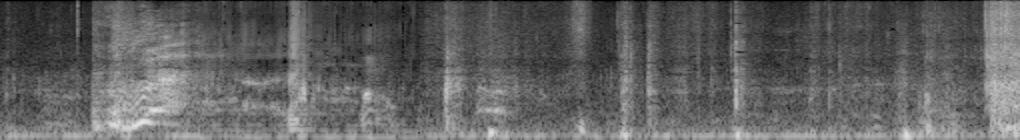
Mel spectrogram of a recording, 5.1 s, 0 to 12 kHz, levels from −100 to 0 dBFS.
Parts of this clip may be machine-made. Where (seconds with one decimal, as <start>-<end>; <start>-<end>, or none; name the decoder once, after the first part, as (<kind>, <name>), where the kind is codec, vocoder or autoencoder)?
1.0-2.1 (vocoder, BigVGAN v2)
